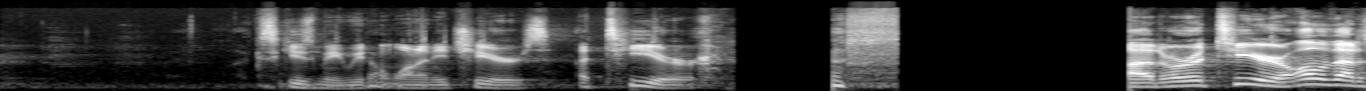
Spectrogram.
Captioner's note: laughs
